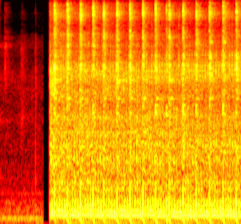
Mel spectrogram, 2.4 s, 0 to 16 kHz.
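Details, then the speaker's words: Echo PB8010T backpack blower with ethanol-damaged original carburetor: catches abruptly, then raspy, uneven, pulsing two-stroke drone; runs until warm then bogs badly and runs rough, cut off hot and wouldn't restart; fuel filter already replaced. "running until it gets warm then it starts bogging bad see how rough and running"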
